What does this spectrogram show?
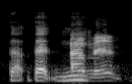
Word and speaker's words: Amin: I like to Amen. That New York amen, right? It's like always say the long A, not the short A, the long A. Like, hallelujah, amen. Amen. So it's Amin, though.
